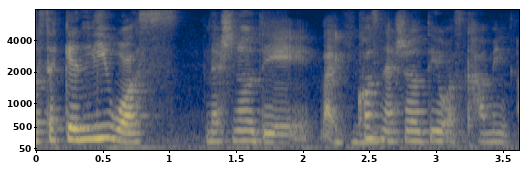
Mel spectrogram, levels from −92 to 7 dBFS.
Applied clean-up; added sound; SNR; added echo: none; none; none; none.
